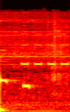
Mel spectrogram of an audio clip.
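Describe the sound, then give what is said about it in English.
Electronic alarm clock ringing: a few short, bright beeps in a quick, regular pattern, clear and fairly loud over a faint background, with no talking. “Sorry, you're guaranteed to be up before the alarm.”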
